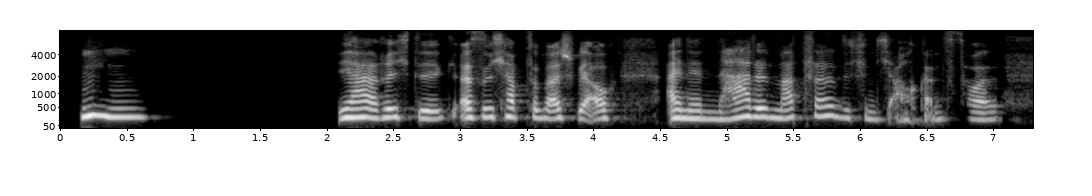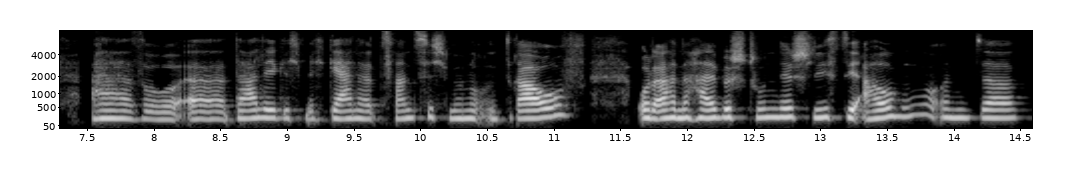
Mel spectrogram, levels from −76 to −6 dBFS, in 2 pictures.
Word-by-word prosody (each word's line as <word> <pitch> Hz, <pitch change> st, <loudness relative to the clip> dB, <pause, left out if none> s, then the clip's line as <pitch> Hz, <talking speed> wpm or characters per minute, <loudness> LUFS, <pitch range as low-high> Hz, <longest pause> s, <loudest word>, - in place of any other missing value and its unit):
Mhm. 235 Hz, -3 st, +4 dB, 1.4 s
Ja, 230 Hz, +1 st, +7 dB
richtig. 215 Hz, -2 st, 0 dB
Also, 230 Hz, +1 st, +4 dB
ich 235 Hz, 0 st, -2 dB
habe 235 Hz, -1 st, +2 dB
zum 225 Hz, -3 st, -3 dB
Beispiel 200 Hz, 0 st, +2 dB
auch 205 Hz, +1 st, 0 dB, 0.3 s
eine 205 Hz, -1 st, +3 dB
Nadelmatte, 225 Hz, +5 st, +1 dB
die 215 Hz, -2 st, -7 dB
finde 205 Hz, -4 st, -10 dB
ich -, -, -9 dB
auch 165 Hz, 0 st, -9 dB
ganz 185 Hz, +1 st, -8 dB
toll. 180 Hz, -1 st, -4 dB, 0.4 s
Also, 195 Hz, -2 st, -3 dB
äh, 185 Hz, +1 st, -2 dB
da 205 Hz, +2 st, 0 dB
lege 215 Hz, -1 st, -1 dB
ich 210 Hz, +1 st, -11 dB
mich 180 Hz, -1 st, -11 dB
gerne 195 Hz, -1 st, -1 dB
20 215 Hz, +4 st, -4 dB
Minuten 200 Hz, -1 st, -5 dB
drauf 215 Hz, +9 st, +3 dB, 0.4 s
oder 210 Hz, 0 st, +3 dB
'ne 220 Hz, -1 st, 0 dB
1/2 220 Hz, +1 st, +2 dB
Stunde, 230 Hz, +1 st, -1 dB
schließe 230 Hz, -1 st, -2 dB
die 220 Hz, -3 st, +2 dB
Augen 250 Hz, +7 st, -1 dB
und, 225 Hz, -4 st, -5 dB
äh, 215 Hz, 0 st, 0 dB
215 Hz, 150 wpm, -24 LUFS, 200-230 Hz, 1.4 s, Ja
